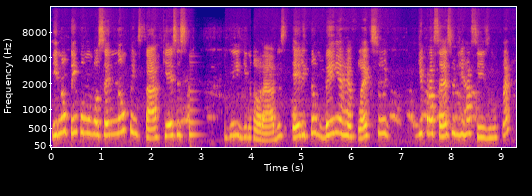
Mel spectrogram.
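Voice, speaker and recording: A woman's voice: sits high, expressive, unhurried, darkish tone, poor audio. A woman with a Bahian Brazilian accent talking reflectively and earnestly as a host, often adding tag questions to seek agreement. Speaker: panel host, health project institutional supporter. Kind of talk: reflective conversational talk.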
